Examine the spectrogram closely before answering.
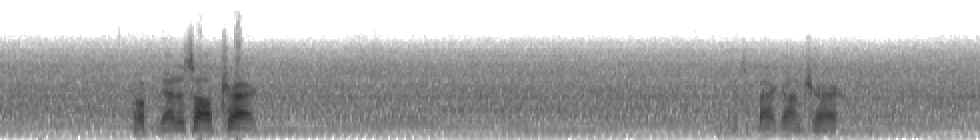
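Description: A man speaks briefly through a headset microphone.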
